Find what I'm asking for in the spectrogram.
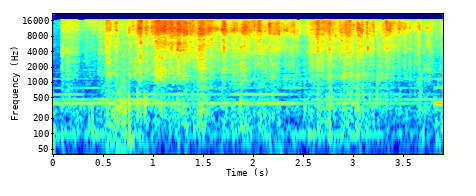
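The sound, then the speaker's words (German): Continuous crinkling and rustling of a bag being handled, a dense papery crackle that stays fairly loud and steady throughout, with no voices. “Die gibt es jetzt in einer anderen Tüte.”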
